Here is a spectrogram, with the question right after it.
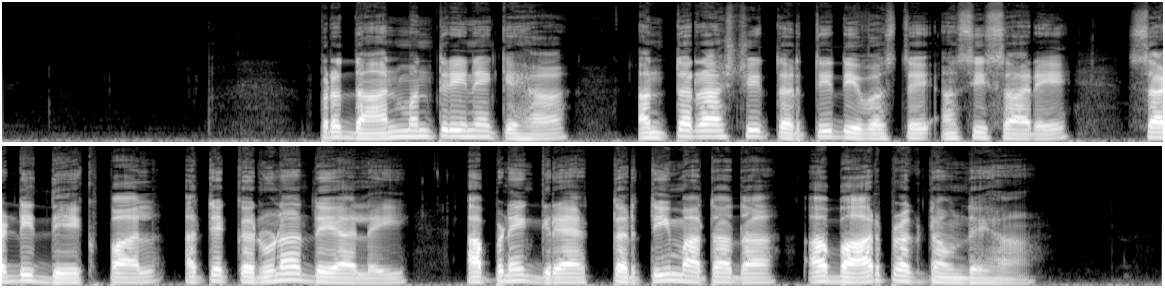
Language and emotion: Punjabi, neutral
